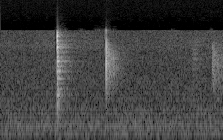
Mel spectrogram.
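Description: Snooker balls clack together.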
